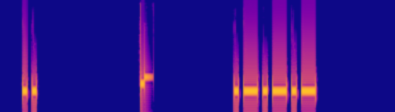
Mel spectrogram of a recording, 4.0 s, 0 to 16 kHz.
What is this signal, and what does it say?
Morse code, heard as a keyed tone, about 25 wpm, 700 Hz. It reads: I .
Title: Single Character (Letter:Number:Punctuation:Prosign) Alt 25wpm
